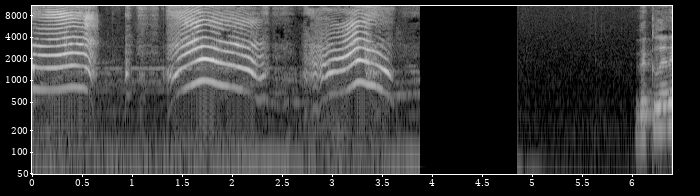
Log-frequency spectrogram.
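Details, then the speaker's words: Infant with cri-du-chat syndrome (5p deletion): high-pitched, thin, monochromatic mewing, cat-like cry attributed to a narrow larynx. "notable clinical features during infancy are the following first the characteristic mewing cry due to the narrowness of the larynx this is observed as a high-pitched monochromatic cry with subtle dismorphism"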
